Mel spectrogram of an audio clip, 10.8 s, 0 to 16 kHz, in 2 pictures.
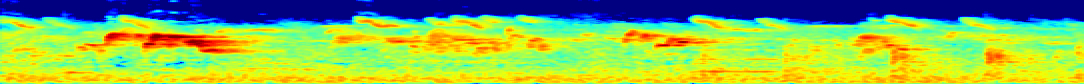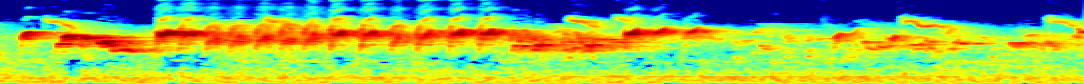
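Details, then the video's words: A red-whiskered bulbul sings a long, lively run of more than 10 different notes, bright chirps and slurred whistles strung closely together, over a faint low hum. "Chào mào ché rút hơn 10 âm"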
